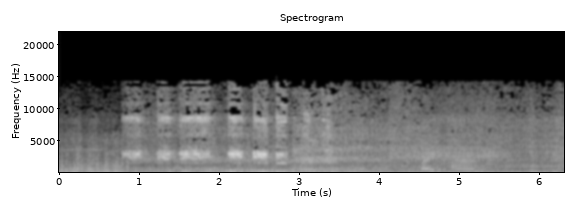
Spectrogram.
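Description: Road and wind noise from riding a two-wheeler through traffic. About a second in, a rapid string of short high beeps lasts about two seconds, with a vehicle horn sounding under it.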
